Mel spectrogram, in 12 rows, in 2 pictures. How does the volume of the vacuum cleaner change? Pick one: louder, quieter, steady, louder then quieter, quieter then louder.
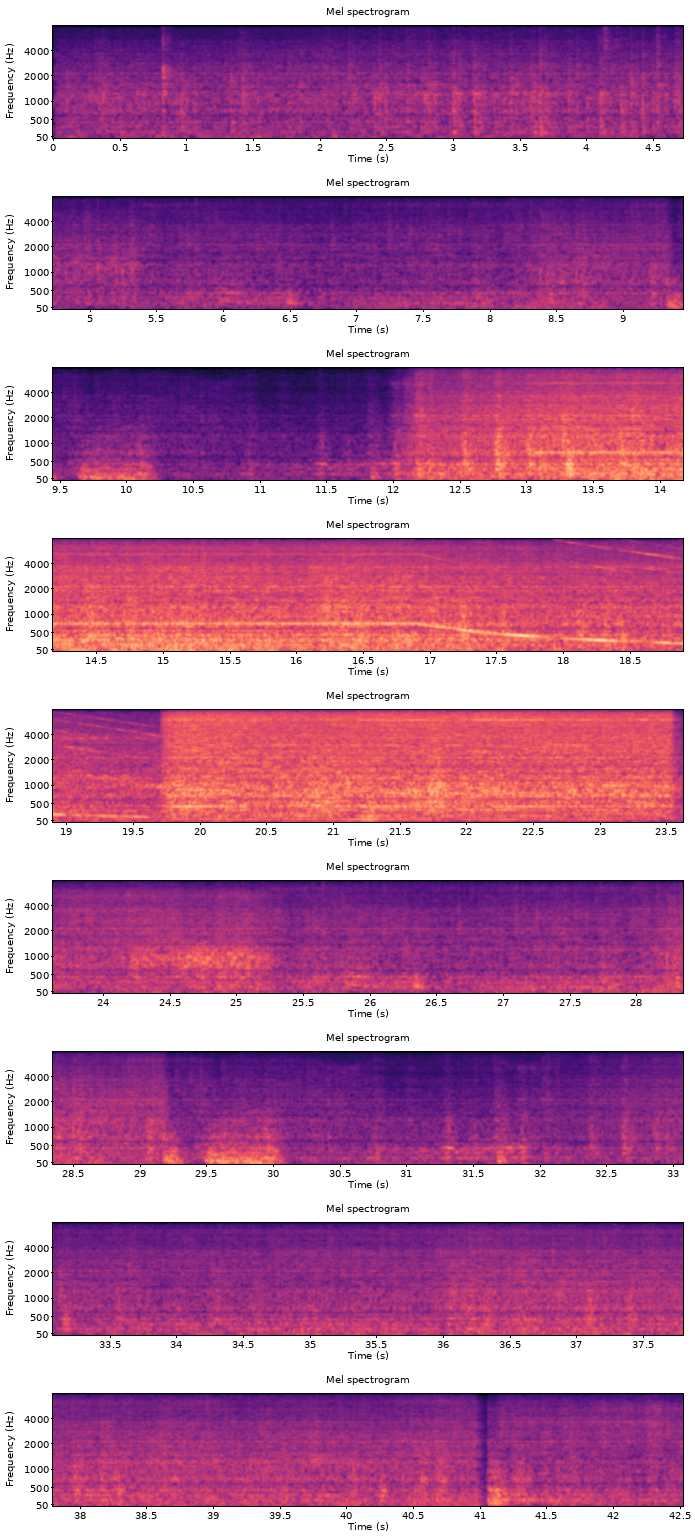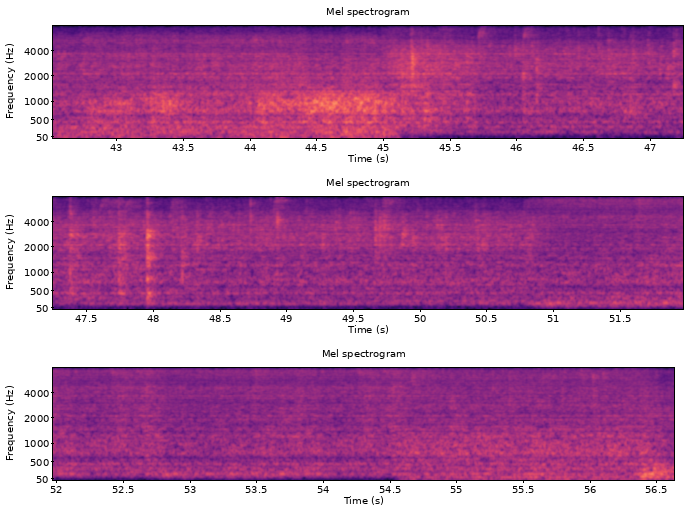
louder.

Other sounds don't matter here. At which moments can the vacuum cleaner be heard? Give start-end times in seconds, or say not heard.
13.0-23.6.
